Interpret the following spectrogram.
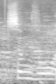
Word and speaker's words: Zum Wohl: Zum Wohl.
